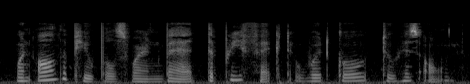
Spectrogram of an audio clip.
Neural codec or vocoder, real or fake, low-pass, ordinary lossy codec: none; real; 7.2 kHz; MP3, 32 kbps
